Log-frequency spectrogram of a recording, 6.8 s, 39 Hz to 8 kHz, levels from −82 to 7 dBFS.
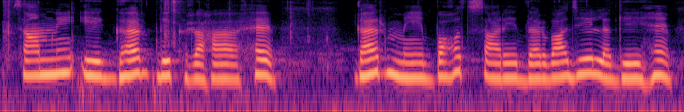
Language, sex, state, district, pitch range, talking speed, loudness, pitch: Hindi, female, Uttar Pradesh, Ghazipur, 195-235 Hz, 115 wpm, -15 LUFS, 215 Hz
